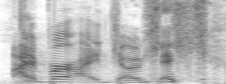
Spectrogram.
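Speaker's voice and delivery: goofy voice copying her friend. Acted. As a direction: echo it in a goofy cartoon voice. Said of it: "I make goofy vo".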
